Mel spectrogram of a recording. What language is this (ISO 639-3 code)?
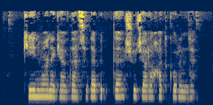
uzb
